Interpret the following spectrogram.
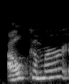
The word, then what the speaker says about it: Alchemr: topics our favorite topics so your company alchemer if i got that correctly pronunciated that's correct thank you welcome to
